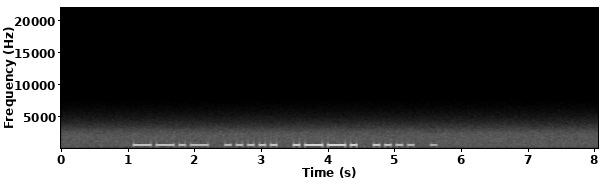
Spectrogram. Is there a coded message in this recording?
Yes: Morse code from 1.0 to 5.7 s, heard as a keyed tone, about 14 wpm, 620 Hz, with radio static and fading. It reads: Q5PHE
